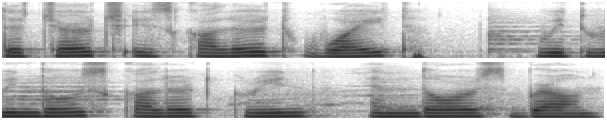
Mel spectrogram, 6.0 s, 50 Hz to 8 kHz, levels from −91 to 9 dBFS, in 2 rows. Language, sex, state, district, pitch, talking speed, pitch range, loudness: English, female, Nagaland, Kohima, 175 Hz, 110 wpm, 170-185 Hz, -15 LUFS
